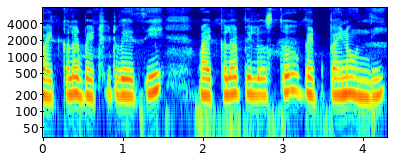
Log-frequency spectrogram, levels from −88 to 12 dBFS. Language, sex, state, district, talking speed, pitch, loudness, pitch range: Telugu, female, Telangana, Hyderabad, 155 wpm, 205 Hz, -16 LUFS, 195-210 Hz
